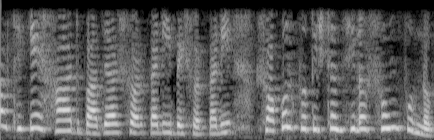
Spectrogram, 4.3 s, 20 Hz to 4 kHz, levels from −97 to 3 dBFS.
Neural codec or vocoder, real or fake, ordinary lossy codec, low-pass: none; real; AAC, 32 kbps; 3.6 kHz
